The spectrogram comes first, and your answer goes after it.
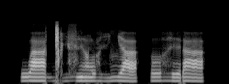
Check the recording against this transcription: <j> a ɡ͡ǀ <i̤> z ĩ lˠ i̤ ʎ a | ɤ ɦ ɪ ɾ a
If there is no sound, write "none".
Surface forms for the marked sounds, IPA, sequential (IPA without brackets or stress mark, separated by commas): w, i̤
